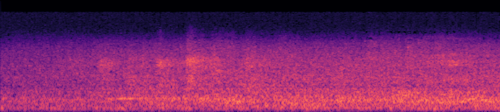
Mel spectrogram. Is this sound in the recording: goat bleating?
no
